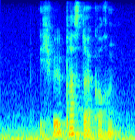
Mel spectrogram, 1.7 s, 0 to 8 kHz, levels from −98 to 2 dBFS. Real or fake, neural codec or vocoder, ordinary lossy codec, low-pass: real; none; none; none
